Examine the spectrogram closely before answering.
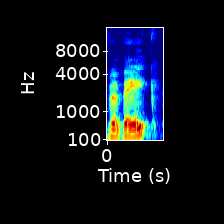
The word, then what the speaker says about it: Vivek: the race, Vivek, and his name is pronounced Vivek. So there's a lot of people who mispronounce his name. So please get it right. It's like cake, but it's Vivek.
